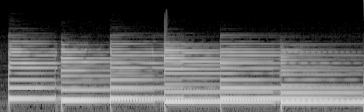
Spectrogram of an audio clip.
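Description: An electric guitar played through effects, with six sharply plucked notes from Toccata and Fugue in D minor in a steady rhythm, each ringing out into a sustained, harmonically rich tone with a slightly distorted, chorused sheen. No one speaks.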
